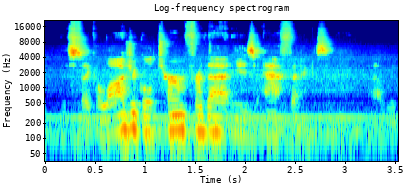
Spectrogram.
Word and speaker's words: affect: effect so when something affects something else and then there is affect which has this maybe slightly stronger emphasis on that first syllable and is uh the psychology word for outward expressions of emotion so if you ever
